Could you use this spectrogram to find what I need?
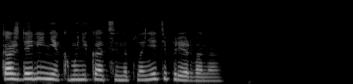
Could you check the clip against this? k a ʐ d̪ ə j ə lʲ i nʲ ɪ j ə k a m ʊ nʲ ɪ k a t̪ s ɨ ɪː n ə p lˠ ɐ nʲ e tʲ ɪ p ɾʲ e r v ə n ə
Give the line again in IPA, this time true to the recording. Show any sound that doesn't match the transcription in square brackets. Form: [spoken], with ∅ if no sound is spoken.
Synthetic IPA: k a ʐ d̪ ə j ə lʲ i nʲ ɪ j ə k [ə] m ʊ nʲ ɪ k a t̪ s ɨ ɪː n ə p lˠ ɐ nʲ e tʲ ɪ p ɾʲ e r v ə n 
